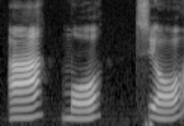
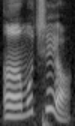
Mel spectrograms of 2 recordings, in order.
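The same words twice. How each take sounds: First: "Amo-te, ó" split as a, mo, ti-ó; counted syllable by syllable. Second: Said in the usual way. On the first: Shown as a demonstration. Teacher counting poetic syllables, "Amo-te, ó" broken as a, mo, ti-ó. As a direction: say "Amo-te, ó" in slow separate beats, gluing "te" to "ó". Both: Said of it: "Vamos contar".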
